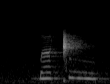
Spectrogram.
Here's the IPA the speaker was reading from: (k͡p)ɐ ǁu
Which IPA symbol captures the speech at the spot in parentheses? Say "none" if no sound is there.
ɡ͡b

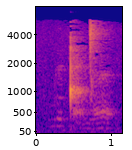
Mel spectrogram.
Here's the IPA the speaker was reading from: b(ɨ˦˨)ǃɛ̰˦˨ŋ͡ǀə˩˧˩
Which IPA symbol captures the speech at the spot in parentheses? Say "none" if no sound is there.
ɨ˦˨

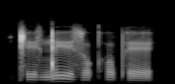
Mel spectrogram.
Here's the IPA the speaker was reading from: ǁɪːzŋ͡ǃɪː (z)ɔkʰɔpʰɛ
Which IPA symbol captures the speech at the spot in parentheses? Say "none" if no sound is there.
z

